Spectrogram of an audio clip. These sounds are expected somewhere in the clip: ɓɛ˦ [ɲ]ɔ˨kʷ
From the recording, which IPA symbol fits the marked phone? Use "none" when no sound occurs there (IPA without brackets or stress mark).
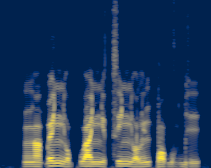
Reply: ɲ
